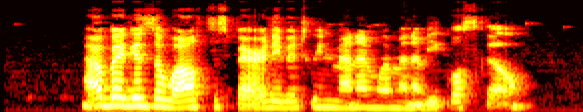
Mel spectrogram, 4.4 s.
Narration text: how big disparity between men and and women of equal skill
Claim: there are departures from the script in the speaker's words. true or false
true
